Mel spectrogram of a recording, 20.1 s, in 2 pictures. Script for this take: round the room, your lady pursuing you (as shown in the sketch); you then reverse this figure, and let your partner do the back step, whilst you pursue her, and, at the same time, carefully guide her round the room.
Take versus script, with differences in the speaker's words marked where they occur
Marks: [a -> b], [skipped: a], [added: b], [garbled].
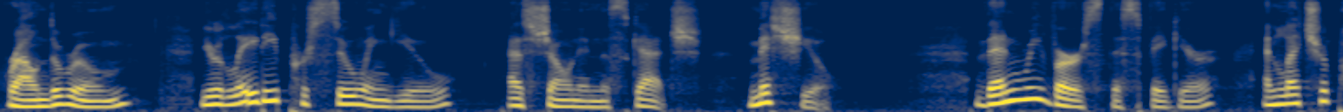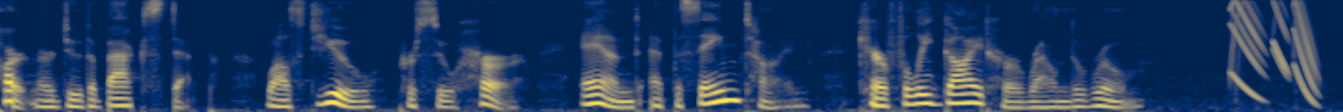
round the room, your lady pursuing you (as shown in the sketch); [added: miss] you then reverse this figure, and let your partner do the back step, whilst you pursue her, and, at the same time, carefully guide her round the room.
